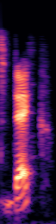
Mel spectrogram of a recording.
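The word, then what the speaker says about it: deque: it is written as DQ but we can pronounce this as deck not talking about deck what actually it is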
